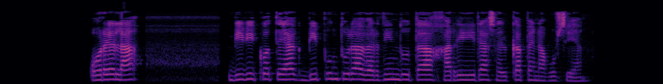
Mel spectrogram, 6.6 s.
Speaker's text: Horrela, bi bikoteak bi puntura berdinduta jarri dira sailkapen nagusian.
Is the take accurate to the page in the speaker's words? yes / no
yes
